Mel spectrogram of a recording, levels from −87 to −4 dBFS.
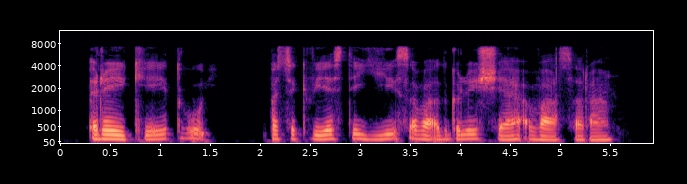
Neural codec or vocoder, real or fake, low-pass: none; real; 7.2 kHz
